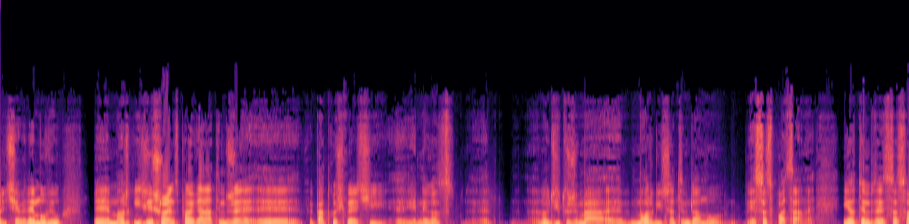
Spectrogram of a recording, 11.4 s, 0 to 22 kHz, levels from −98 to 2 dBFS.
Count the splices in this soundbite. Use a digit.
0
